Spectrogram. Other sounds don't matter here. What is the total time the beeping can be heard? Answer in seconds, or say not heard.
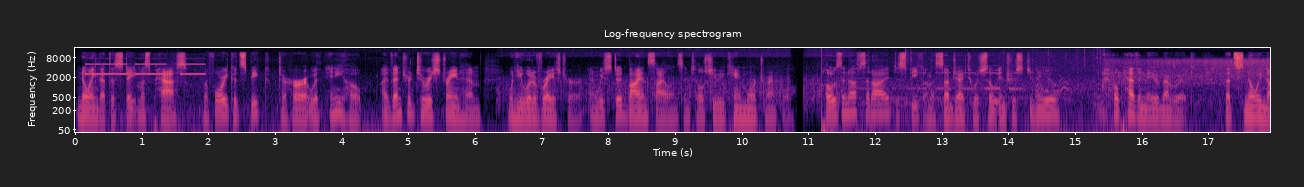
4 s.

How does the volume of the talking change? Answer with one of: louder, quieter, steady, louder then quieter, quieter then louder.
steady.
